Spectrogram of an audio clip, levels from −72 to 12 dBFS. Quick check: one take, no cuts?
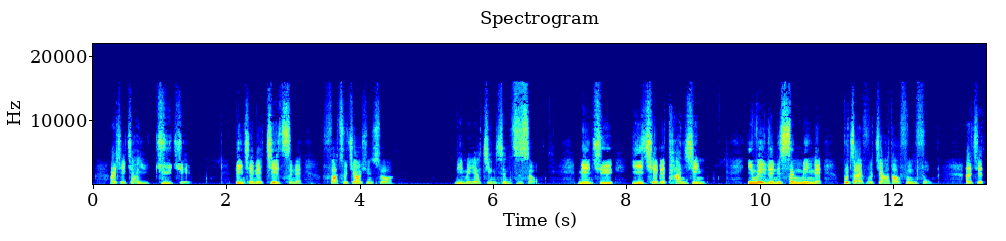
yes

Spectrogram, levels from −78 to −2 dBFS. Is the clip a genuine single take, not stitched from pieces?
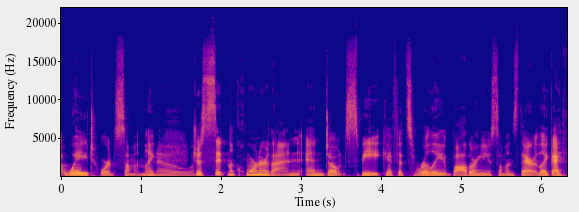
yes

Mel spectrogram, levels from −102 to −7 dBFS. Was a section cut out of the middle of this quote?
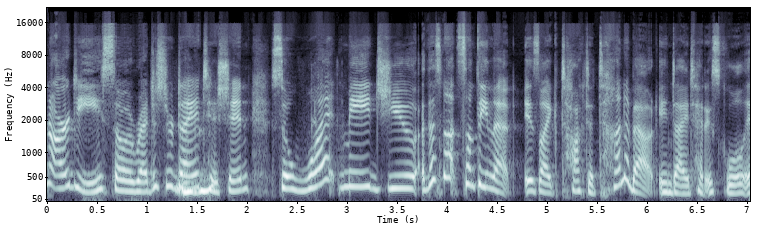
no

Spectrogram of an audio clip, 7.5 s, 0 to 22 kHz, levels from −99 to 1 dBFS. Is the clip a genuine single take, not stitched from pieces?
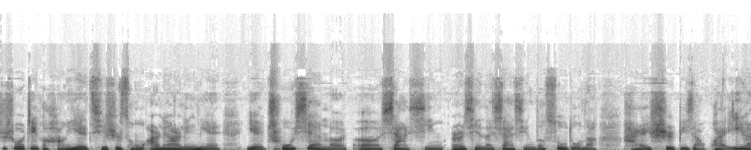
yes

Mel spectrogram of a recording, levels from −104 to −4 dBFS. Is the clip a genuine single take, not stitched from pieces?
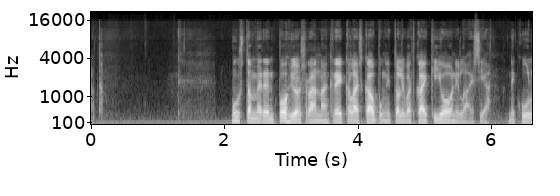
yes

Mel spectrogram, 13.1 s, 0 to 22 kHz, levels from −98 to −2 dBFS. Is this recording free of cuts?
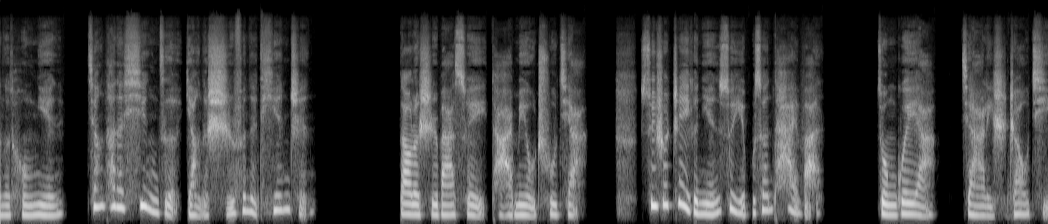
yes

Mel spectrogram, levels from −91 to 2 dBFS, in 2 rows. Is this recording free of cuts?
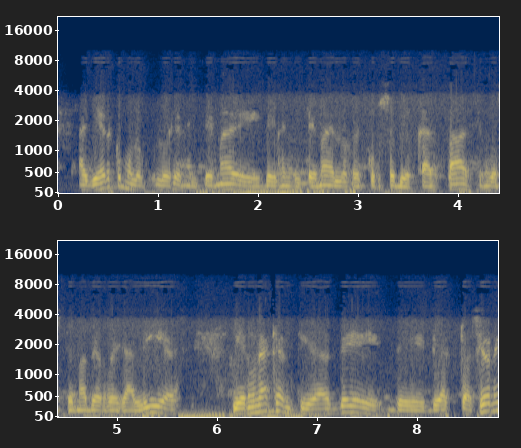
no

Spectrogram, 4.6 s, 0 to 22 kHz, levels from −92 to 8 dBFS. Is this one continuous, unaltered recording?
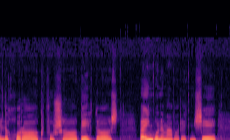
no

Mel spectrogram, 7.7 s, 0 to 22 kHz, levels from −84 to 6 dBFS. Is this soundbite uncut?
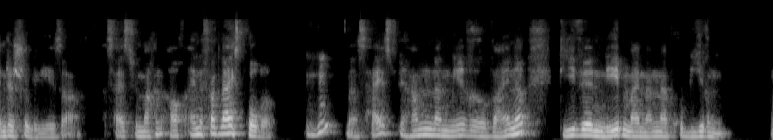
yes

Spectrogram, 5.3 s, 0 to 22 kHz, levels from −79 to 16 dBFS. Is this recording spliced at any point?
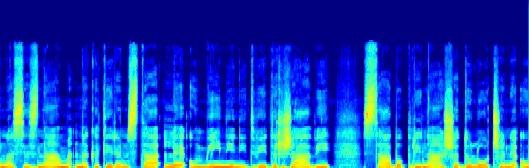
no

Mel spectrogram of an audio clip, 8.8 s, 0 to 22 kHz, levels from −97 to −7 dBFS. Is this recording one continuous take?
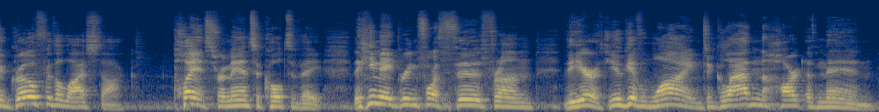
yes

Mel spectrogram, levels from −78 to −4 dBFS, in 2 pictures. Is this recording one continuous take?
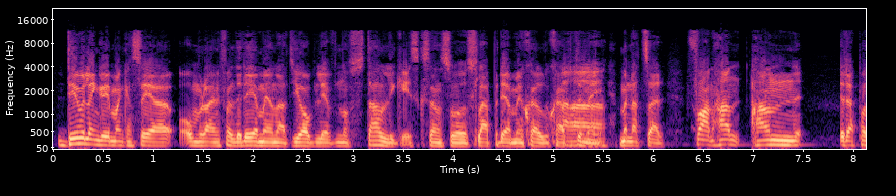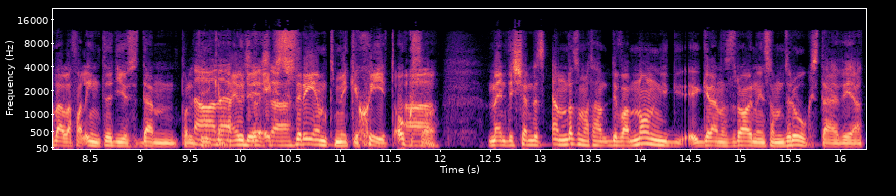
no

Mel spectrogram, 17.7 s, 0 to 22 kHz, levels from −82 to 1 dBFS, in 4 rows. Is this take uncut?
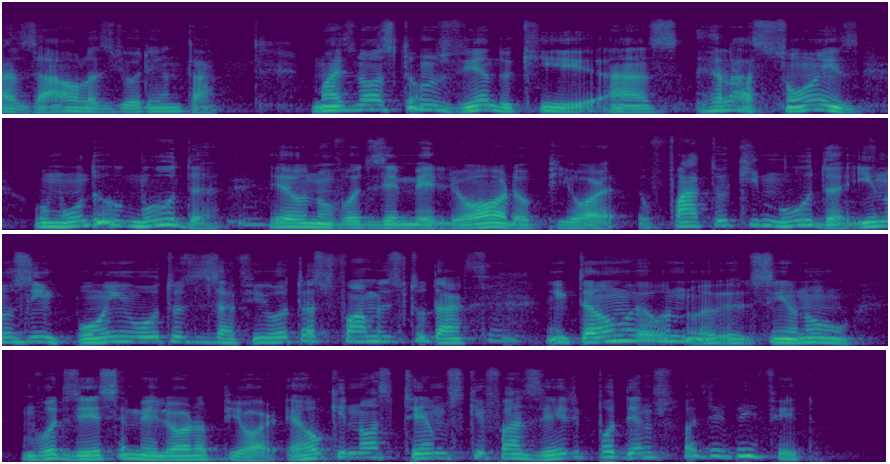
yes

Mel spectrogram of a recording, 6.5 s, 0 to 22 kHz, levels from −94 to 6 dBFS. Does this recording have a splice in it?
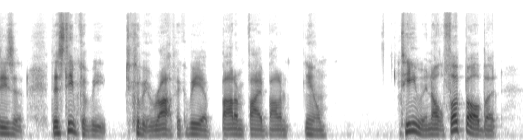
no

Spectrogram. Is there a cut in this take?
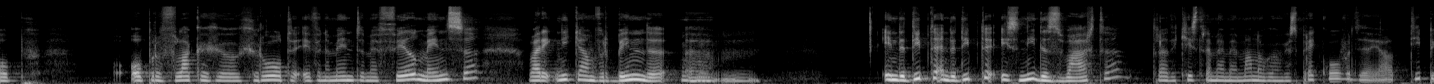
no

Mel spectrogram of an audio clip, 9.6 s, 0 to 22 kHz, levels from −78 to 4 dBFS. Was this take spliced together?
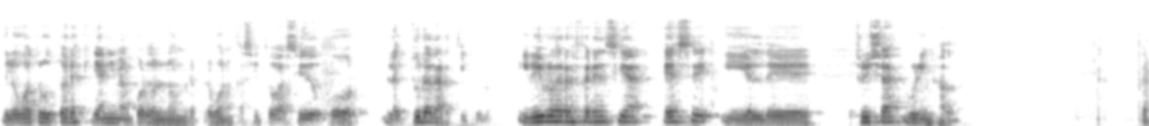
yes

